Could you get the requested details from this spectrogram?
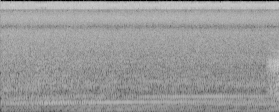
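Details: Twin-tub washing machine, formerly with dead wash tub and slow spin tub, after repairs including capacitor replacement, spin-dry test: motor hum with whine climbing smoothly as tub spins up, then holding steady; spin motor working normally.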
